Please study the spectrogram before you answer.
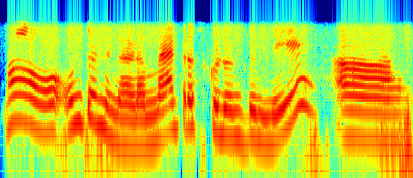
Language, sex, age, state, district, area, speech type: Telugu, female, 60+, Andhra Pradesh, Chittoor, rural, conversation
